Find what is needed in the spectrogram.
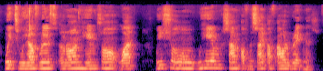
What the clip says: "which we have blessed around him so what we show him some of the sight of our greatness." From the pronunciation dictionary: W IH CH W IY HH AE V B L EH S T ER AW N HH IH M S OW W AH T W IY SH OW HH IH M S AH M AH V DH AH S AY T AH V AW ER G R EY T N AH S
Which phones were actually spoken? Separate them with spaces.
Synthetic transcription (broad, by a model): W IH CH W IY HH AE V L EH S ER AW N HH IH M S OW W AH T W IY SH OW HH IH M S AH M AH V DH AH S AY T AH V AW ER G R EY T N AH S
